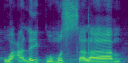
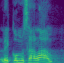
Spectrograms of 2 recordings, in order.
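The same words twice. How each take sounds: First: It is said in full standard Arabic form. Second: It is said in a clipped local Betawi style. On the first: The speaker calls it right. "jawabnya ... Itu yang betul" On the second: The speaker calls it wrong. "apa yang dilakukan oleh masyarakat Betawi"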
